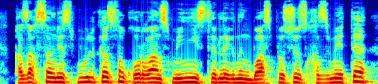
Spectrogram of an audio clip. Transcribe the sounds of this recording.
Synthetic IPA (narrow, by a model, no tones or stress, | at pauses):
qʰɑzɑqst̪ɑnɾe̞spublijkɑsənəɴqʰo̞ɾʁɑnəsmijnijst̪ɾlɪɡʲɪnɪŋbɑspəsɵzqʰəzme̞t̪ɪ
